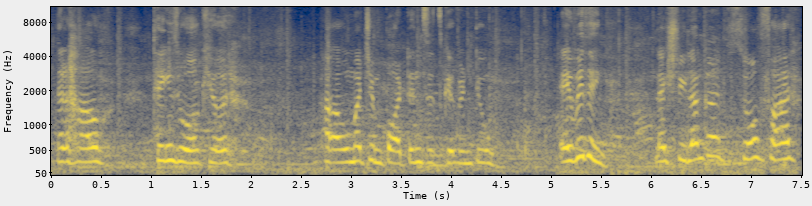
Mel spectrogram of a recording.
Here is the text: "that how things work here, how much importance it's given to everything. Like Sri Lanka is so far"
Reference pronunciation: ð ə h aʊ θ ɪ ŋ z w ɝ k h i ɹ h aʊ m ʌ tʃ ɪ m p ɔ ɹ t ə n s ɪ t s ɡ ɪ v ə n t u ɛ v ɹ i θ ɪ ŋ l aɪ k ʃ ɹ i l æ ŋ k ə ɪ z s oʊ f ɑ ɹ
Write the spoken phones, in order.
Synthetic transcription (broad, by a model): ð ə h aʊ t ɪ ŋ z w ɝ k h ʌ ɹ h aʊ m ʌ tʃ ɪ m p ɔ ɹ t ə n s ɪ t s ɡ ɪ v ə n t u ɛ v ɹ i t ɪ ŋ l aɪ k ʃ ɹ i l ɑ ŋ k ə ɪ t s oʊ f ɑ ɹ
